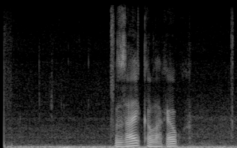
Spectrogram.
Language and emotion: Russian, neutral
